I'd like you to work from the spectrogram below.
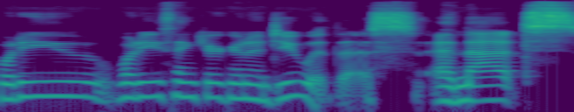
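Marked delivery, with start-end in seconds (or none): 0.0-2.1 very gentle, kind, careful voice. Retelling how a supportive partner asked about the work: imitating a gentle question. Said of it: "he just very gently asked".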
